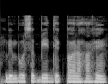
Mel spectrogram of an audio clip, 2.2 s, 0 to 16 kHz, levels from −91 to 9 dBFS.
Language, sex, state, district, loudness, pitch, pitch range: Hindi, male, Arunachal Pradesh, Papum Pare, -14 LUFS, 125 Hz, 120-125 Hz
